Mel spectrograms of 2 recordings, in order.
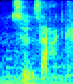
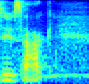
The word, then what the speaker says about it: Zusak: Zusak, I believe is how you pronounce that name.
